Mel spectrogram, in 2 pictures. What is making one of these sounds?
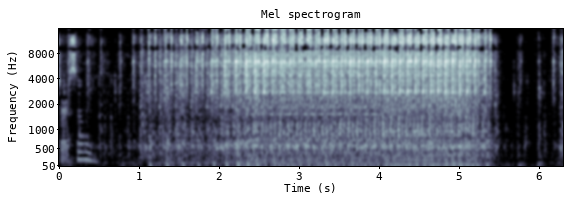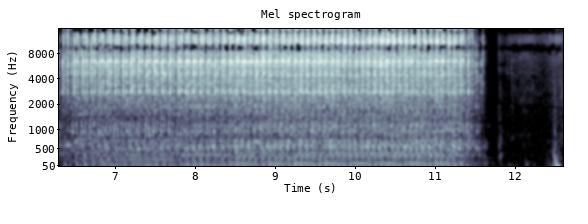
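A sewing machine whirs steadily as it stitches.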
